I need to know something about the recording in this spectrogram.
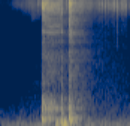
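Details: Two quick, deliberate coughs from a child, a forced cough put on in pretend play.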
